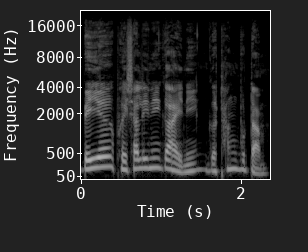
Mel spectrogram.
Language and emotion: Bodo, neutral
